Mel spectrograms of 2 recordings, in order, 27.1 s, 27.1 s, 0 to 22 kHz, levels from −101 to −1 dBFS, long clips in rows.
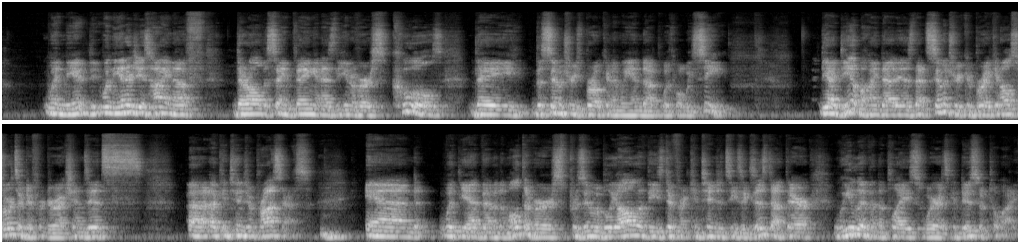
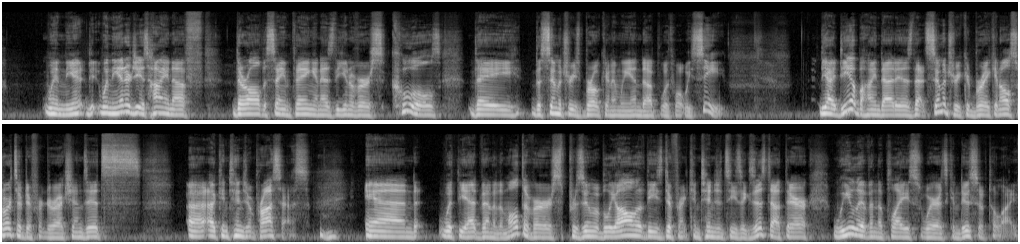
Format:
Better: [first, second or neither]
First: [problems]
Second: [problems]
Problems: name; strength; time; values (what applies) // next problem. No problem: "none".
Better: second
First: off-mic speech; far // room echo; slight; dies away in 0.4 s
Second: none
